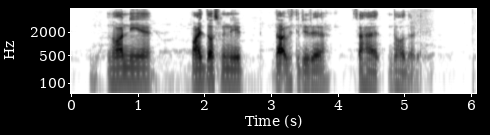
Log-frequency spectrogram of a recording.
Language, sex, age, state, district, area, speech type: Santali, male, 18-30, West Bengal, Purba Bardhaman, rural, spontaneous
